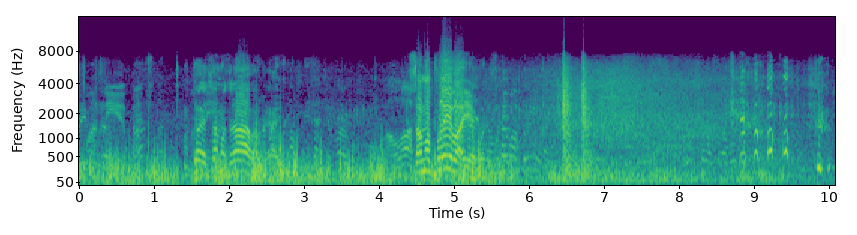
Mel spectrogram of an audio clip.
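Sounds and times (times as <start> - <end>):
rushing noise with low rumble: 0.0 - 10.0.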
